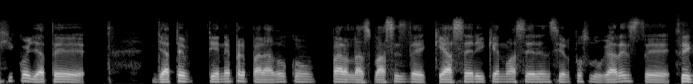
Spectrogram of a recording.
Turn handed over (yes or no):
no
